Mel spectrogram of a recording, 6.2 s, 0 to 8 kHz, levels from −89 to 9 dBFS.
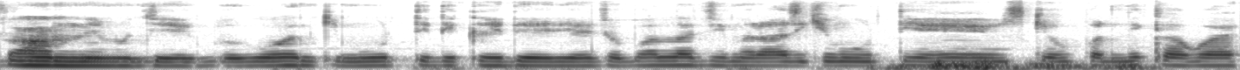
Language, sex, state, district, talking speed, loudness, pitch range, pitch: Hindi, male, Rajasthan, Bikaner, 205 wpm, -21 LUFS, 130-135 Hz, 130 Hz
